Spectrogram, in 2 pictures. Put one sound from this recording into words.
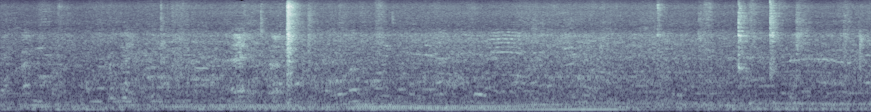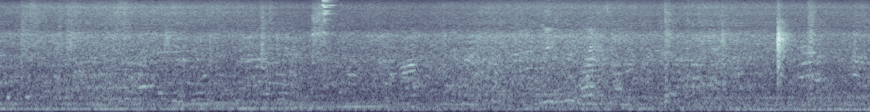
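Several adults chat and talk over one another nearby.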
